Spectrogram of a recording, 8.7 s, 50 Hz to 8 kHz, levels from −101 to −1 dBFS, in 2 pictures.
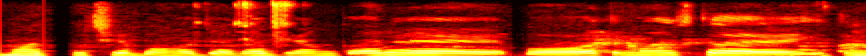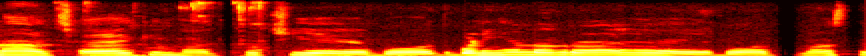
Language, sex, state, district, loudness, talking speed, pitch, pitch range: Hindi, female, Bihar, Araria, -16 LUFS, 160 wpm, 255 Hz, 230-280 Hz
